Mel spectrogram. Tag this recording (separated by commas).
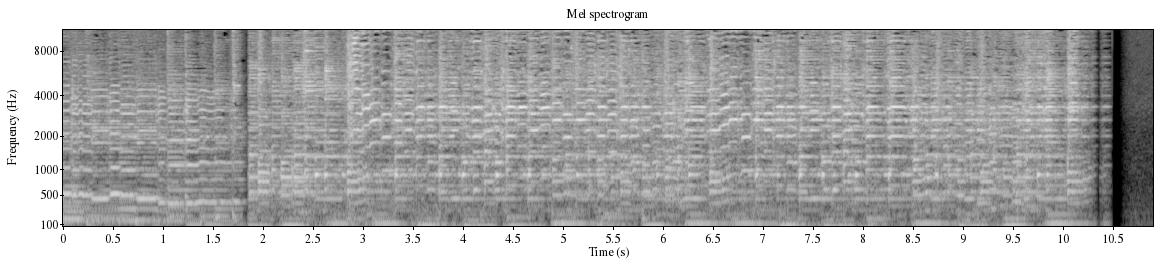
Music, Pizzicato, Musical instrument, Violin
